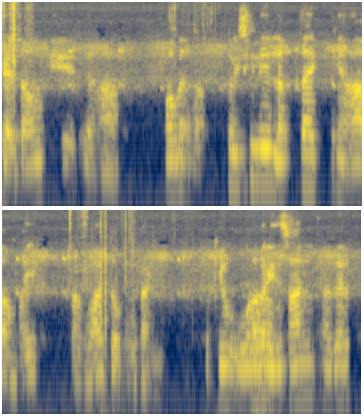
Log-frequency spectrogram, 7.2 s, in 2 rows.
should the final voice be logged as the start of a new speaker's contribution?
No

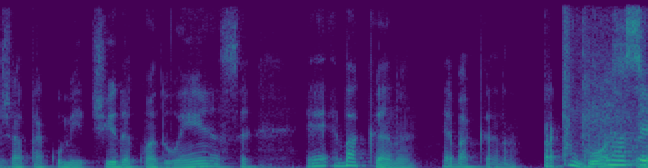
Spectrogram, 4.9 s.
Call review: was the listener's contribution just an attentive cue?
No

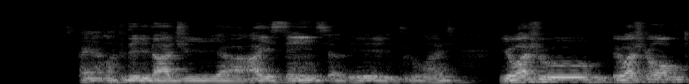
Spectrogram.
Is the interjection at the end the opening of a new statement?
No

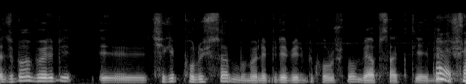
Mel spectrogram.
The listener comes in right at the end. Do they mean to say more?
Yes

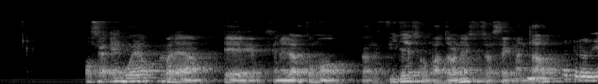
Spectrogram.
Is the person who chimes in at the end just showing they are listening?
No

